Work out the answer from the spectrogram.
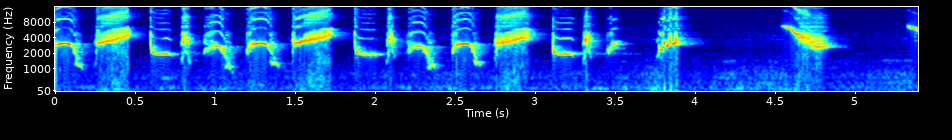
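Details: Asian pied starling in lively varied song, offered as emotional bait for starlings to start singing; rapid harsh squawks and curling whistles pour out for three seconds, a pause, then two drawn-out rasping screeches.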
